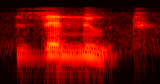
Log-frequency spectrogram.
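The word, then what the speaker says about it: זנות: at the vowel points to see if I'm pronouncing it correctly. It's zenut in Hebrew, and it specifically refers to sexual immorality.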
